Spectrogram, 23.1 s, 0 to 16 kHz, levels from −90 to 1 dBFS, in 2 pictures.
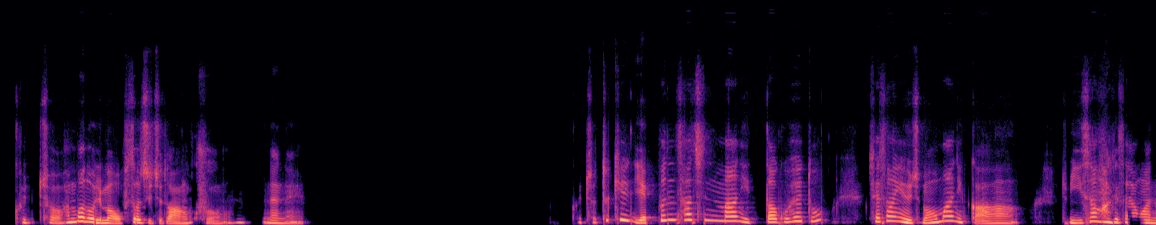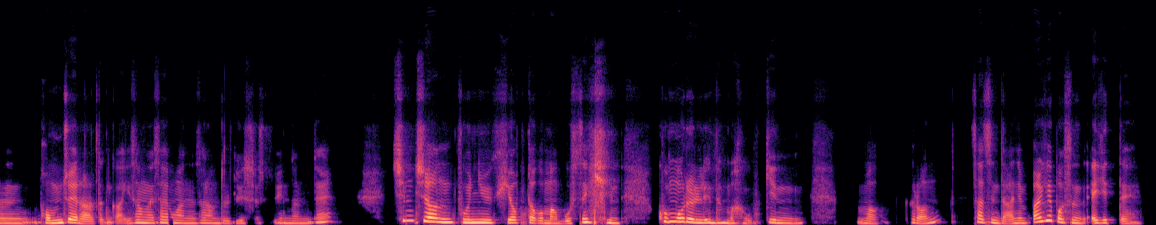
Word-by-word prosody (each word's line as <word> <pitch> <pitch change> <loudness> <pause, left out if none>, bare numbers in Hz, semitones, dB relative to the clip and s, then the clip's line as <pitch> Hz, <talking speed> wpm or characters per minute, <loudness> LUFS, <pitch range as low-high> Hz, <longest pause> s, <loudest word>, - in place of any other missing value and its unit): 그쵸. 205 -1 -6
1 240 +2 +2
번 295 -3 +4
올리면 185 -7 +4
없어지지도 170 -4 -1
않고. 185 +3 -4 0.3
네네. 180 -6 -5 2.7
그쵸. - - -11
특히 380 +1 +3
예쁜 190 - +1
사진만 345 -6 0
있다고 240 +2 0
해도 305 +5 -3 0.4
세상이 295 +1 0
요즘 205 -3 +2
험하니까 225 - -1 0.4
좀 - - -10
이상하게 240 +5 +2
사용하는 200 -3 -4
범죄라든가 180 -7 +2
이상하게 190 +3 -1
사용하는 185 -4 -3
사람들도 170 -2 -6
있을 165 +1 -11
수 - - -18
있는데 175 - -4 0.6
심지어는 285 -9 +5
부모님이 210 -2 +5
귀엽다고 200 -3 0
막 155 -2 -1
못생긴 195 +2 +2 0.4
콧물 275 -2 +3
흘리는 200 -4 +4
막 170 -2 -3
웃긴 175 -2 -4 0.5
막 155 -3 -7 0.2
그런 200 +3 -3 0.3
사진들 205 -9 -1
아니면 170 +1 -3
빨개 280 +9 +5
벗은 195 - 0
아기 195 +2 0
때 75 +1 -6
200 Hz, 285 characters per minute, -21 LUFS, 175-245 Hz, 2.7 s, 심지어는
